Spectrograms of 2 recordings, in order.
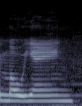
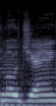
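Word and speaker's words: Mojang: if it is sorry Mo Yang I I know it's probably pronounced Mo Jang I just kind of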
